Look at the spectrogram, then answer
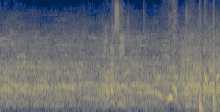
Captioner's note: applause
